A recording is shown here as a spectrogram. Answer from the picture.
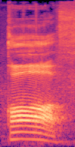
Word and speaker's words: قاف: قاف قاف. By the way, this letter is heavy, strong.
